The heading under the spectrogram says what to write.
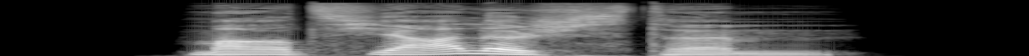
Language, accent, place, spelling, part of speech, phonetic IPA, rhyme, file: German, Germany, Berlin, martialischstem, adjective, [maʁˈt͡si̯aːlɪʃstəm], -aːlɪʃstəm, De-martialischstem.ogg
- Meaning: strong dative masculine/neuter singular superlative degree of martialisch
